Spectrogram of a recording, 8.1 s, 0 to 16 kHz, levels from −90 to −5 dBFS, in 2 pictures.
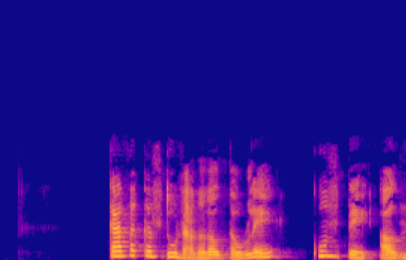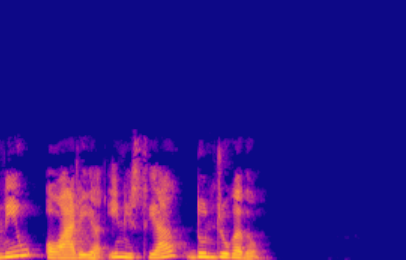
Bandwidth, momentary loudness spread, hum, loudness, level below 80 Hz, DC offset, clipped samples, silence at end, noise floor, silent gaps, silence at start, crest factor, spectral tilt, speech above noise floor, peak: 7.6 kHz; 7 LU; none; -20 LUFS; -62 dBFS; under 0.1%; under 0.1%; 1.5 s; -90 dBFS; none; 1.1 s; 20 dB; -6.5 dB/octave; 70 dB; -2 dBFS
